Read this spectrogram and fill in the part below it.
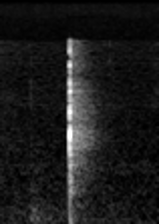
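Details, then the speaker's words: Single transcranial magnetic stimulation pulse over the motor area of the head, as part of treatment for depression, producing an involuntary thumb twitch that confirms coil positioning: one sharp click in a quiet room. "so it's an involuntary movement that shows that the electromagnetic waves are penetrating through the skull to the brain in the right spot"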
